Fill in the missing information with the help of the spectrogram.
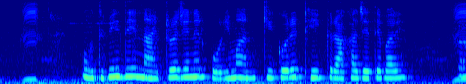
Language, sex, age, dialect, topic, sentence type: Bengali, female, 18-24, Jharkhandi, agriculture, question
